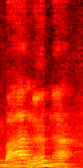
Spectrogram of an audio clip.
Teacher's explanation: É um aberto, um fechado e um anasalado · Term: três pronúncias de A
